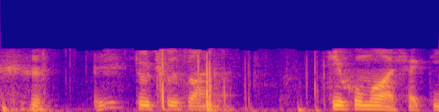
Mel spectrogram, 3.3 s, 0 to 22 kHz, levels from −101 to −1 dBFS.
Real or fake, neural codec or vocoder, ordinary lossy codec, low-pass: real; none; MP3, 24 kbps; 3.6 kHz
